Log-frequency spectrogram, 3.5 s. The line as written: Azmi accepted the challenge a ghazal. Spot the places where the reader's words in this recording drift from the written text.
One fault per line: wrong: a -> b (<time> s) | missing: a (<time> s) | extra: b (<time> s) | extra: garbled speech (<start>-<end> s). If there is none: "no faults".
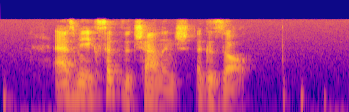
no faults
